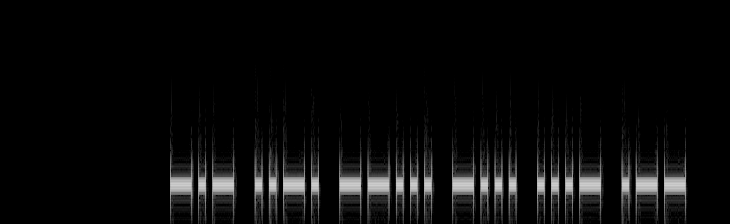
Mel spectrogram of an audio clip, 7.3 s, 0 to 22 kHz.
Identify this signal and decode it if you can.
Morse code, heard as a keyed tone, about 17 wpm, 700 Hz. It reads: KF7BVW
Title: USA Call Signs - 6 Characters - Repeated 3x - 17wpm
